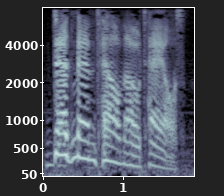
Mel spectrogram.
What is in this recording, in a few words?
I'll get you, Pirate voice; hedgewars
